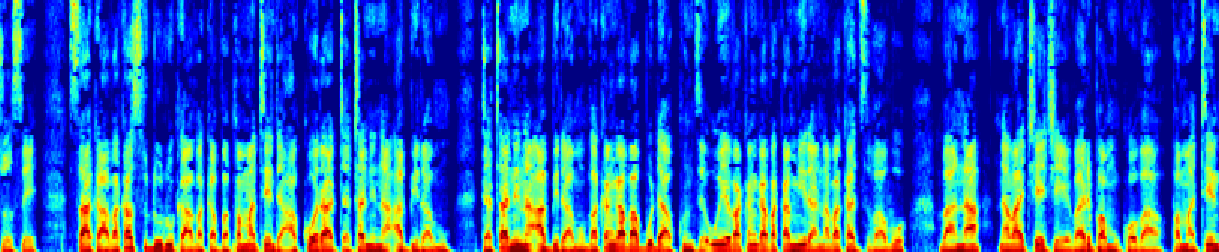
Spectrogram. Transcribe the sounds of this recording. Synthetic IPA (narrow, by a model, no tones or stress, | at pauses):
sesakaʋakasuɗuɾukaʋakab͡vapamat̬e̞ndaako̞ɾadʱataninaʔabʱiɾaːmud̥ʱataninaʔːbʱiɾamuʋakaŋɡaʋaɓuɗakunze̞uje̞ʋakaŋɡaʋakamiɾanaʋakad͡ziʋaːʋo̞ʋananaʋat͡ʃe̞t͡ʃe̞ʋaɾipamuko̞ʋapamate̞nda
